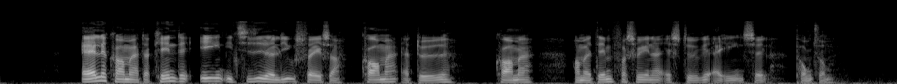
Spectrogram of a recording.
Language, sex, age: Danish, male, 51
